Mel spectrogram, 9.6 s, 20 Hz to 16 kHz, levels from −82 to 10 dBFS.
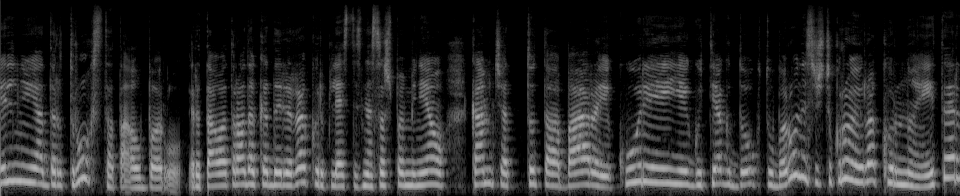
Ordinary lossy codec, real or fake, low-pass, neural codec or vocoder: AAC, 96 kbps; real; 14.4 kHz; none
